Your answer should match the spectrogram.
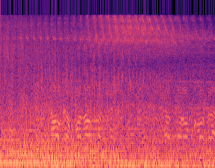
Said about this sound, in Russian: В темноте над тайгой летит вертолет.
